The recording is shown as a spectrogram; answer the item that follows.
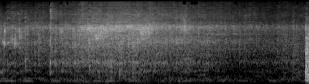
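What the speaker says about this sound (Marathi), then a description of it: "हा सुरसुरीत तडका आपण आपल्या या दडप्या पोह्यांवर घालून घेऊया" Hot tempering (tadka) poured over dadpe pohe crackles into a sharp sizzle that swells and then fades, with a few small clicks and a clatter at the very end, and no voices.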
